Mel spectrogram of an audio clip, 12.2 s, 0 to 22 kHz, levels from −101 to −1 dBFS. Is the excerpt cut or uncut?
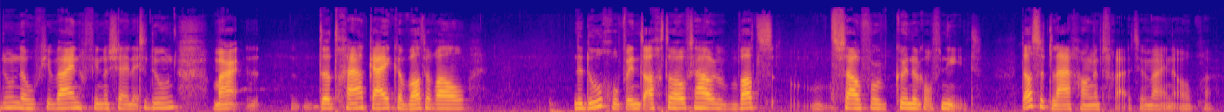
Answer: cut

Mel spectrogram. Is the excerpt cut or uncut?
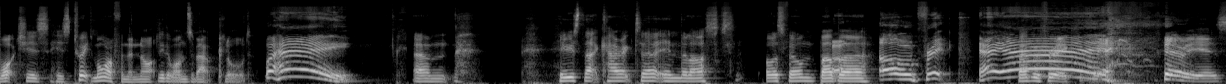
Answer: cut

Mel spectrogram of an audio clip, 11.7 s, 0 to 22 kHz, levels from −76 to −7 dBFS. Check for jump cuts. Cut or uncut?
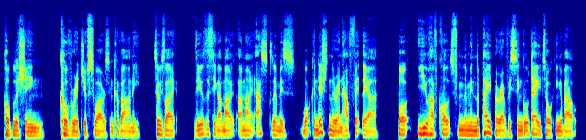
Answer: uncut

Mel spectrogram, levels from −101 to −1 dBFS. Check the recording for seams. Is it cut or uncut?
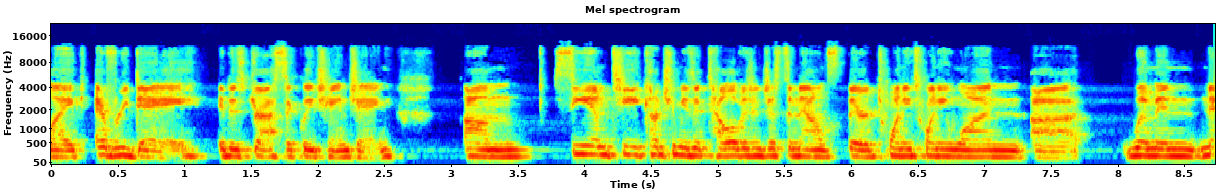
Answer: uncut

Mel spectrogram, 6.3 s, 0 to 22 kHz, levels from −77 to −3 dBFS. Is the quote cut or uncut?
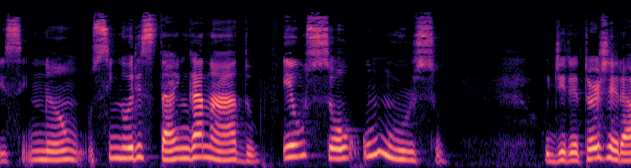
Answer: uncut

